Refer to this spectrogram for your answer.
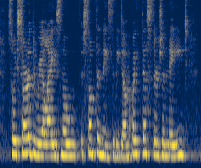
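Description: The pace is fairly quick. Noticeable background noise runs throughout. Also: woman. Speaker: charity founder and CEO. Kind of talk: casual interview. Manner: loud, animated, uses hands when talking.

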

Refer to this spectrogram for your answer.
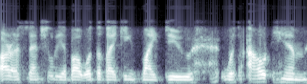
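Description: In a normal speaking voice, a man talks at a moderate pace, his pitch medium. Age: 30s. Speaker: sports blogger and podcaster. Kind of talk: casual chat. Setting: phone call.

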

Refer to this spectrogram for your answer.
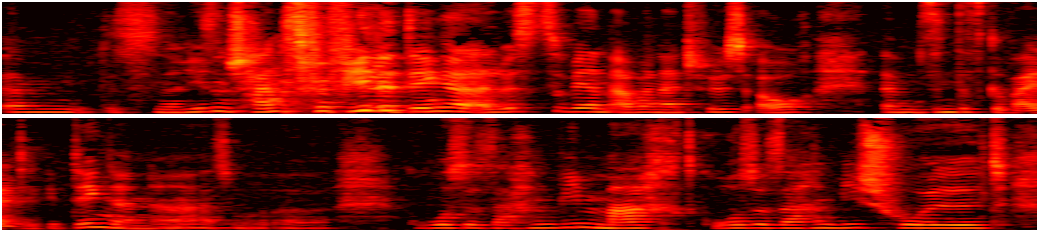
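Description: A woman with a fairly high voice talks at a moderate pace with fairly even intonation and big swings in loudness, and room echo is audible. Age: 30s. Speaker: former lecturer, now coach for women and children. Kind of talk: interview. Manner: halting, many fillers.

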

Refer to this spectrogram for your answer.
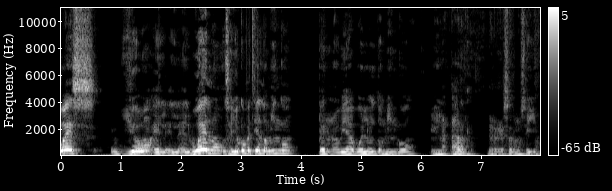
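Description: A man talks at a moderate pace with ordinary pitch variation. His pitch is high and his tone is dark and mellow. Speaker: professional cyclist. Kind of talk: interview.

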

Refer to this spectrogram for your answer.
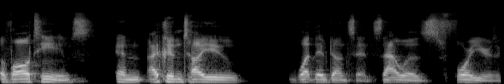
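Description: In an ordinary speaking voice with a Canadian accent, a man talks at a fairly slow pace and medium pitch, with ordinary pitch variation and big swings in loudness, on a very clean recording with a silent background. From Ontario, London. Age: 30s. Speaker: podcast host. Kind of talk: casual chat.

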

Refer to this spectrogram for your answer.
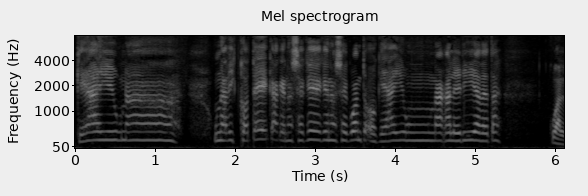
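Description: A man with a high pitch is heard in a very clean recording with a silent background. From Andalusia, Spain. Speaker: painter and tattoo artist. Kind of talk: casual chat. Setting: outdoors.

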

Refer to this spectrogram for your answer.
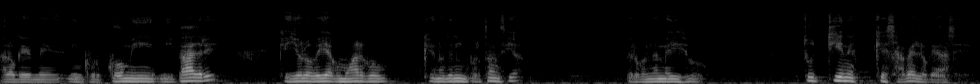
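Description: A man's medium-pitched, somewhat breathy voice with a dark, mellow tone, moderate pace, ordinary pitch variation and long, frequent pauses. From Motril, Granada, Andalusia, Spain. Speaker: flamenco guitarist. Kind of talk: casual interview conversation. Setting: jazz club.

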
